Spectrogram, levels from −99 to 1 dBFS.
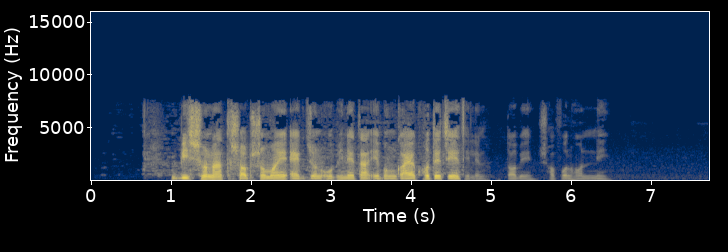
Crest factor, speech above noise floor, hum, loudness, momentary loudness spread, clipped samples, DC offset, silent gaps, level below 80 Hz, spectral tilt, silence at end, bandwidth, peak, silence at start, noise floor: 20 dB; 60 dB; none; -18 LUFS; 23 LU; under 0.1%; under 0.1%; none; -62 dBFS; -4 dB/octave; 1.4 s; 8 kHz; -2 dBFS; 1 s; -80 dBFS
